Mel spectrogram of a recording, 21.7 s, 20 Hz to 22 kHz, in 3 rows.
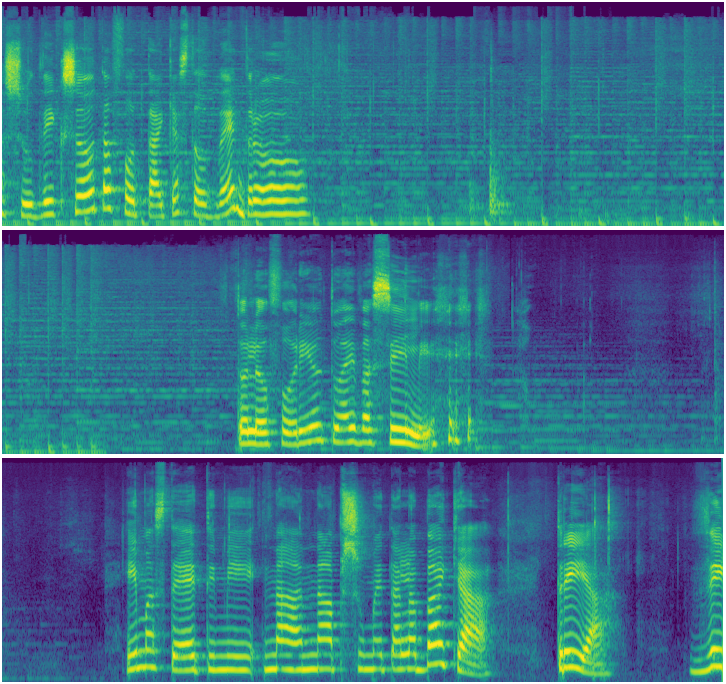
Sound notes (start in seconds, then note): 3.1 sound of knocking on the table; 11.5 laughter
